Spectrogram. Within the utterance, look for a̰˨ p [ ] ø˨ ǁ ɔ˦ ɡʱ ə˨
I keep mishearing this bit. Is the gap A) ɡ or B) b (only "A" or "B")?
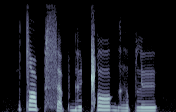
A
